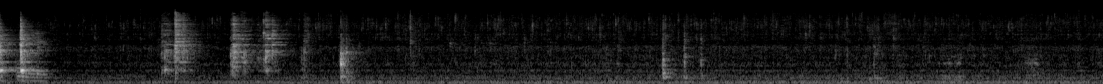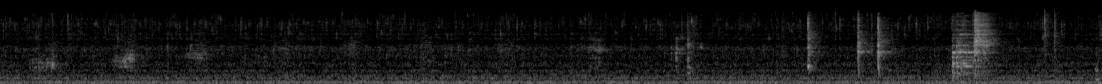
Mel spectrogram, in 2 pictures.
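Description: Food frying in a nonstick pan with a steady, faint sizzle. A wooden spatula knocks and scrapes against the pan several times in the first few seconds, once more a little later, and again near the end.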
